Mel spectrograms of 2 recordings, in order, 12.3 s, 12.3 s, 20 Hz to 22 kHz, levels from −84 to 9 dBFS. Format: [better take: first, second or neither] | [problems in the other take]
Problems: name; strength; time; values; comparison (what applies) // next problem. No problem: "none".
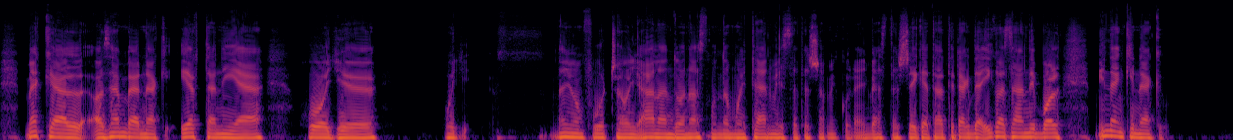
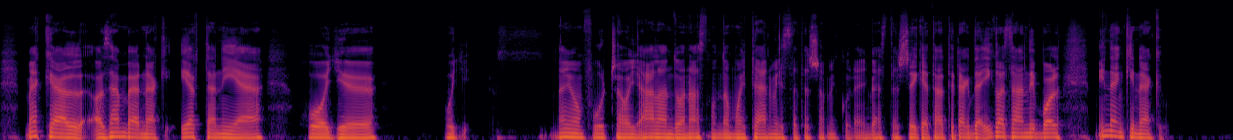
second | distortion; slight; 5% of the sound clipped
